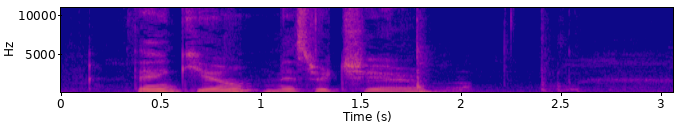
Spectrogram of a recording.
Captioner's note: speaking French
